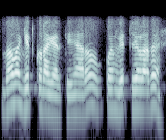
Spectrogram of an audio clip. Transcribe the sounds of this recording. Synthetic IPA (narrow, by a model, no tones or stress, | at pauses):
bamaɡɛt̚kɔɾaɡɛaɾkiaɾɔkɔjɔmɡɛt̚t͡ʃijɔɽaʔɾɛ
